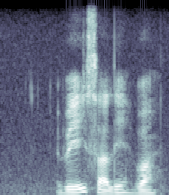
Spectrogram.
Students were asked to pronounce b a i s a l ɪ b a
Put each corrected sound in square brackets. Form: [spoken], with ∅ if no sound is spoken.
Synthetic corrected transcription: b [e] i s a l ɪ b a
